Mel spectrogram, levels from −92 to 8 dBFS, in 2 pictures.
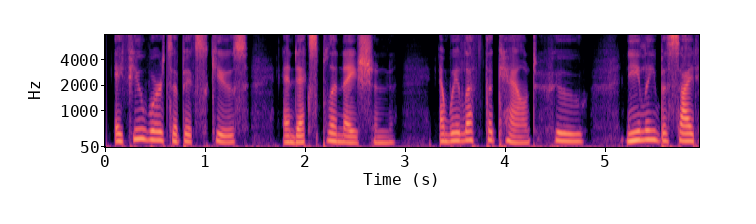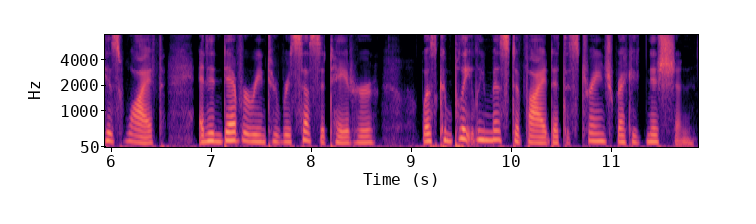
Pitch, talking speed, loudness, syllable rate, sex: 185 Hz, 145 wpm, -21 LUFS, 5.6 syllables/s, female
